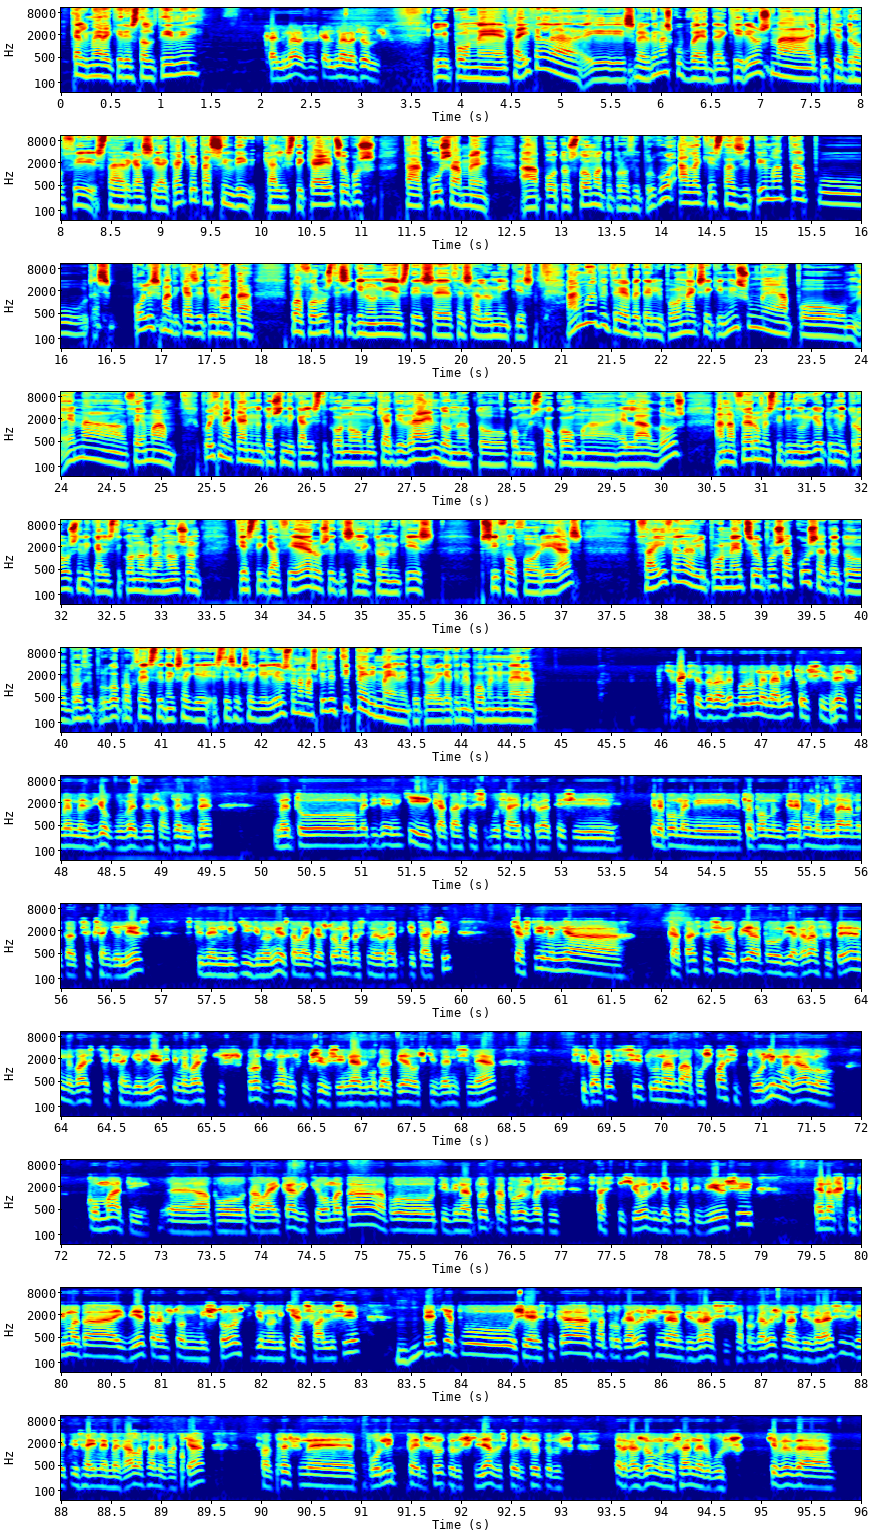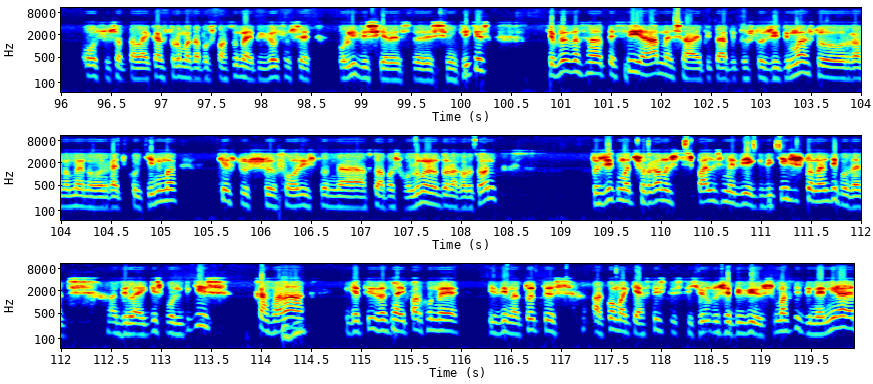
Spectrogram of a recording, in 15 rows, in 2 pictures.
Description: Στην εκτίμηση ότι η κυβέρνηση δεν έχει στόχο, ούτε στο ελάχιστο, να ελαφρύνει το λαό προέβη ο βουλευτής Β’ Θεσσαλονίκης του ΚΚΕ Λεωνίδας Στολτίδης μιλώντας στον 102 fm της ΕΡΤ3.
